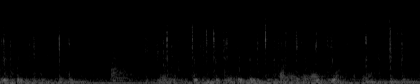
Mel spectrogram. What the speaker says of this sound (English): I'm typing here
